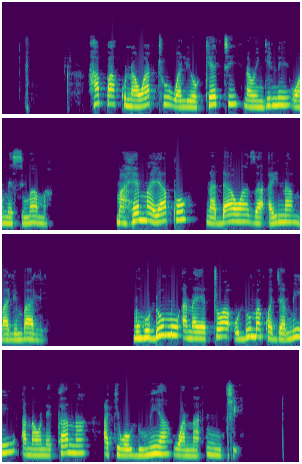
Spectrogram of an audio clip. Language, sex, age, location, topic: Swahili, female, 36-49, Nairobi, health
